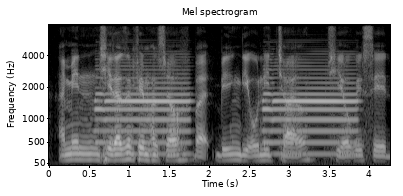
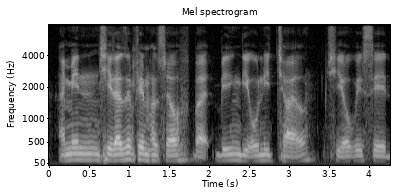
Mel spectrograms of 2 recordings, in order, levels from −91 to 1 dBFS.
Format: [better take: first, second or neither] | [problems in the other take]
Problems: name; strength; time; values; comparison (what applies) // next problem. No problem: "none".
second | background sound (Wind instrument, woodwind instrument); 1 dB above the speech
